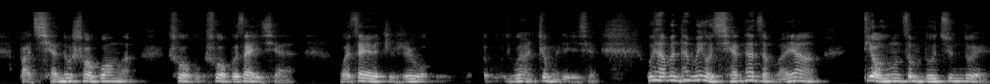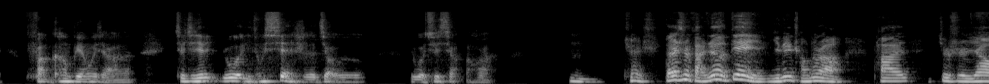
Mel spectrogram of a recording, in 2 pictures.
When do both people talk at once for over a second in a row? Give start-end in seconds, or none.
none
